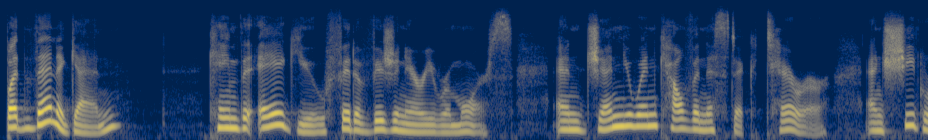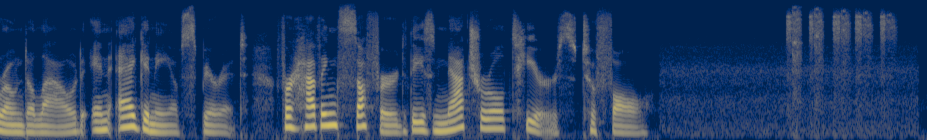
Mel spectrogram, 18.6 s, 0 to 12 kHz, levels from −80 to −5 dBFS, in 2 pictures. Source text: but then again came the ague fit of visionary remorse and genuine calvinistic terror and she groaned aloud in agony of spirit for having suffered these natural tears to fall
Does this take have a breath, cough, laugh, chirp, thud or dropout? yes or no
yes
